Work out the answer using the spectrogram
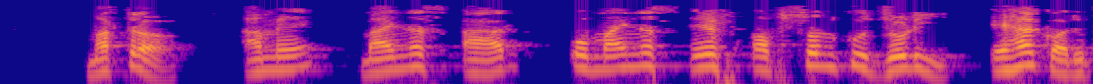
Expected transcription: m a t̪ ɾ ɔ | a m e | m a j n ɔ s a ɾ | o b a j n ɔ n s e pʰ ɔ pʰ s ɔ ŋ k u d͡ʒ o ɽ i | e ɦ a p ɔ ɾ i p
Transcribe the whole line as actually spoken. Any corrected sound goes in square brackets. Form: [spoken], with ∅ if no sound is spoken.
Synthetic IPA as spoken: m a t̪ ɾ ɔ | a m e | m a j n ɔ s a ɾ | o [m] a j n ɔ [∅] s e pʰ ɔ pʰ s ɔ [n] k u d͡ʒ o ɽ i | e ɦ a [k] ɔ ɾ i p

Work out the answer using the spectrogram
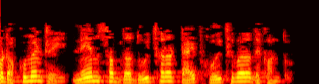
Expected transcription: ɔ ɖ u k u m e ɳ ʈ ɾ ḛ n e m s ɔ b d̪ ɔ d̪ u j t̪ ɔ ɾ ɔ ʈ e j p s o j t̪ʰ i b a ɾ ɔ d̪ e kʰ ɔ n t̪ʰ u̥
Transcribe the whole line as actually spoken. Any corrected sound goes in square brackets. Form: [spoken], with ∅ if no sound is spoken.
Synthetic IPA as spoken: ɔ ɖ [ɔ] k u m e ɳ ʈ ɾ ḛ n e m s ɔ b d̪ ɔ d̪ u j [t̪ʰ] ɔ ɾ ɔ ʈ [a] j p [h] o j t̪ʰ i b a ɾ ɔ d̪ e kʰ ɔ n [t̪] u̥

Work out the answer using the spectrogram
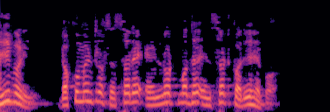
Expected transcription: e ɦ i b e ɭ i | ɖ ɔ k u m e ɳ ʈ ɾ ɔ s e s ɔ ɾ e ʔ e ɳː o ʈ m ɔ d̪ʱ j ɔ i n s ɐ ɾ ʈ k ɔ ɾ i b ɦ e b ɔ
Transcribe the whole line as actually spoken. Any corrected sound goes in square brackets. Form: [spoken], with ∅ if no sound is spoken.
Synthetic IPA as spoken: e ɦ i b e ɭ i | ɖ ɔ k u m e ɳ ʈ ɾ ɔ s e s ɔ ɾ e ʔ e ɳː o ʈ m ɔ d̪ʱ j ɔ i n s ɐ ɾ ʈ k ɔ ɾ i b ɦ e b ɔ

